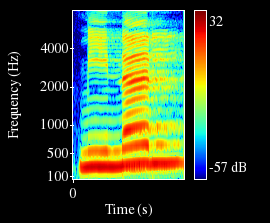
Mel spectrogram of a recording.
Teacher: Sebab alif lam menghadapi huruf qamariah yaitu huruf k. Maka lam sukun dibunyikan dengan jelas. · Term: alif lam qamariah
